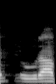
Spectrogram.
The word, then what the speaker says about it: pleura: नहीं किया था, PLUERA, इसे प्लूरा बोलते हैं, प्लूरा इंपॉर्टेंट है, PLEUUERA, PLUERA, स्पेलिंग गलत लिख रहा हूं, PLEURA, इसे प्लूरा बोलते हैं।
